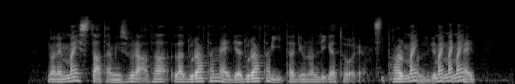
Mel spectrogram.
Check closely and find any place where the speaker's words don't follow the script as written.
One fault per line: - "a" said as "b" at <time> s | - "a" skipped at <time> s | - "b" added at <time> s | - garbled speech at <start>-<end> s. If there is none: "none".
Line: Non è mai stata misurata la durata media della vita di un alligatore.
- "della" said as "durata" at 2.4 s
- garbled speech at 3.7-4.8 s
